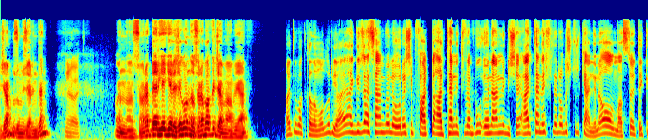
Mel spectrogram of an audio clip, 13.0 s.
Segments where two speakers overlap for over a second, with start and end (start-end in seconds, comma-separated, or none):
none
